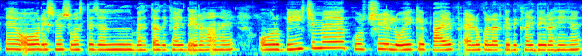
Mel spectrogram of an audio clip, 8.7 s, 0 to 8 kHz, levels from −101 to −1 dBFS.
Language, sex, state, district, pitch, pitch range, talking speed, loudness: Hindi, female, Uttar Pradesh, Jalaun, 240 Hz, 230-250 Hz, 165 wpm, -18 LUFS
